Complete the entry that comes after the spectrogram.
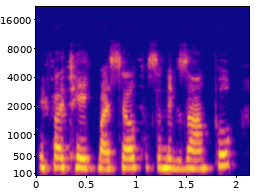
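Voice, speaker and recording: A woman's voice: fairly high pitch, level tone, normal speed, a little mellow, highs cut off. An older woman from with a slight cough, hosting a show and answering listener questions in a thoughtful, hesitant way with many fillers. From Finland. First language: Finnish and Swedish. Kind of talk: advice talk answering questions.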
